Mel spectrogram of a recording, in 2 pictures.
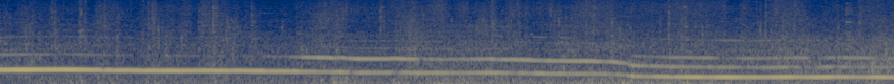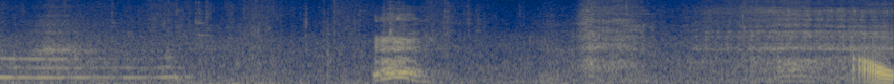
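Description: A wolf in the snowy survival game The Long Dark gives long, wavering howls that slide downward, one voice layered over another, followed by a few short yelps and cries at a moderate distance.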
